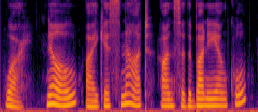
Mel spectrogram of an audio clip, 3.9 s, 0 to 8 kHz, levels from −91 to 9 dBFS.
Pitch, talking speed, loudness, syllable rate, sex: 195 Hz, 140 wpm, -17 LUFS, 4.1 syllables/s, female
